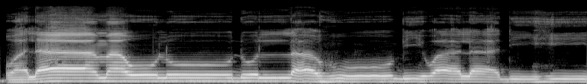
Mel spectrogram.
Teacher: ini juga namanya adalah madsilah qasirah panjangnya dua harakat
